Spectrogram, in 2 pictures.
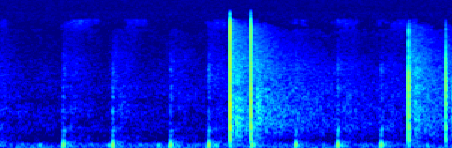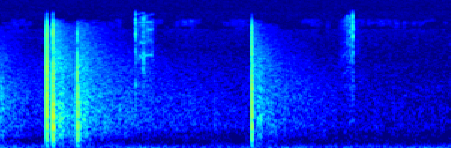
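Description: Aerial fireworks firing a rapid string of shots, about three a second: dull low thumps mixed with sharper cracks that echo. The loudest cracks come about one and a half and three and a half seconds in, with one more near the end.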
